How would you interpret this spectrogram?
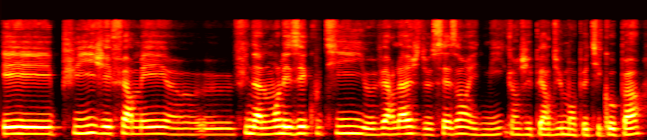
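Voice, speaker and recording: A middle-aged woman with a low, mellow voice introduces herself to her viewers. She talks quickly and casually, stumbling over many hesitations as she goes. She is from French Guiana and works as a coach. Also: level tone, clean tone. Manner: fast-talking, hesitant with many fillers. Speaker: spiritual and business coach. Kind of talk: casual self-introduction to camera.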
